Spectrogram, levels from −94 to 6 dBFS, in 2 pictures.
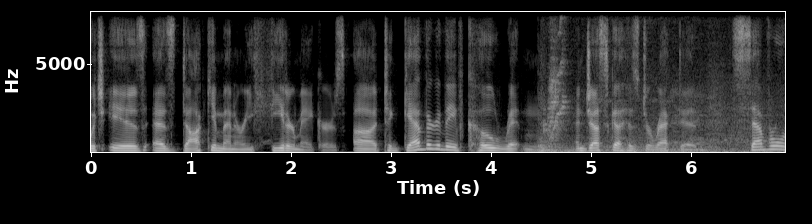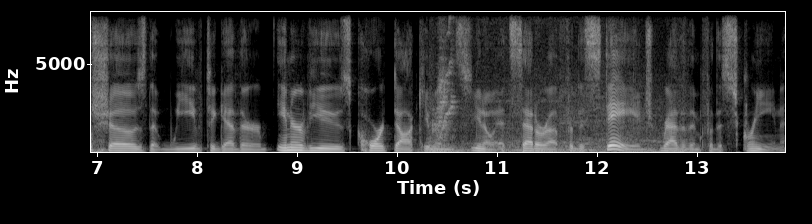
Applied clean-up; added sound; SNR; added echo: none; Sliding door; 11 dB; none.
